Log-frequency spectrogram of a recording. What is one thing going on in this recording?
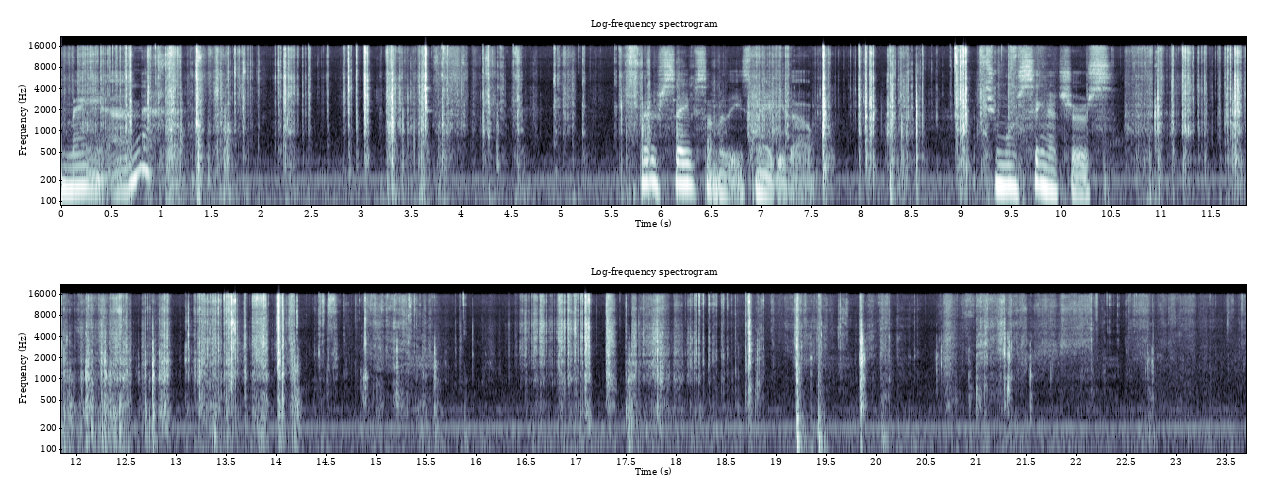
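Sheets of paper rustle and slide as they are handled.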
